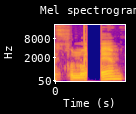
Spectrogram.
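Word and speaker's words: phloem: तो यार समझा करो, बोलते तो ये हो, एफ ही बोलते हो ना, प्रोनाउंसिएशन तो एफ से ही होता है ना। इसलिए फ्लोएम और फूड ऐसे याद रखना।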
